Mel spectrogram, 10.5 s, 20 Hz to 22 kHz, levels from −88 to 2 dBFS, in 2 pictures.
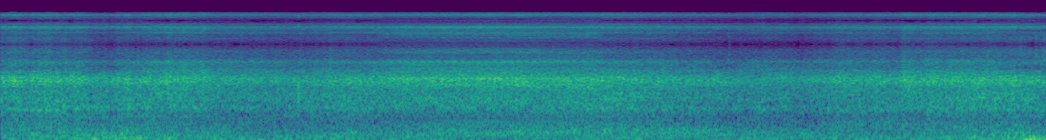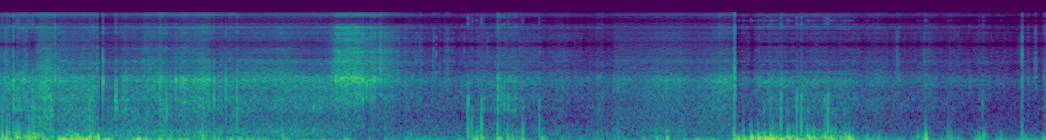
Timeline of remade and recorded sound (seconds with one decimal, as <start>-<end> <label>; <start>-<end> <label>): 0.0-1.9 recorded; 1.9-3.0 remade; 3.0-5.4 recorded; 5.4-7.2 remade; 7.2-8.3 recorded; 8.3-8.9 remade; 8.9-10.5 recorded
